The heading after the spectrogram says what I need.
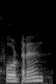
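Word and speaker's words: FORTRAN: ठीक है, formula translation, इसका प्रोनाउंसिएशन क्या होता है, फोरट्रैन, ठीक है, फॉर्मूला ट्रांसलेशन, ऑप्शन 1।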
